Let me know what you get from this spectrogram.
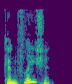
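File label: "conflation", British English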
